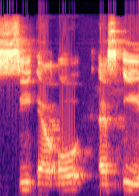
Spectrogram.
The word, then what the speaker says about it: close: Here, listen to the way I pronounce this. C-L-O-S-E. I say close to. Normalement, mot sa pou kont li, li gen son z ki sorti la dan.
